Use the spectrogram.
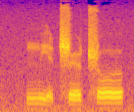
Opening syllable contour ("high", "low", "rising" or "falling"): low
